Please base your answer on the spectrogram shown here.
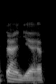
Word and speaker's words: Tanya: Mi nombre se escribe Tanya, pero poder decirme Tania, no hay Ah, problema.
